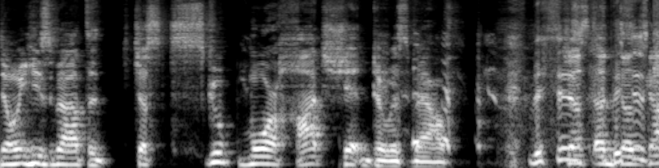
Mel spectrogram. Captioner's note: laughing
